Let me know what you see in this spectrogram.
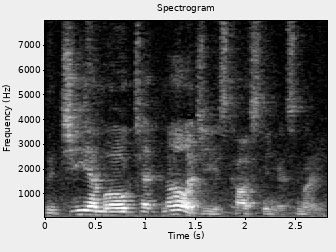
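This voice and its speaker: An American accent is heard with audible room echo. Noticeable background noise runs behind it. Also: man. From US Midwest, northern Minnesota. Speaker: scientist giving a public talk. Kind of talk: public lecture with slides. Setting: community meeting with audience. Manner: slow.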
